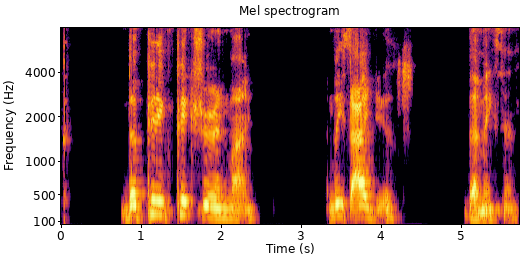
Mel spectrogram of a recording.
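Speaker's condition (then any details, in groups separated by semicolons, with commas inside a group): Cerebral palsy; present from birth, diagnosed at about six months, stiff as infant, mainly lower limbs affected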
